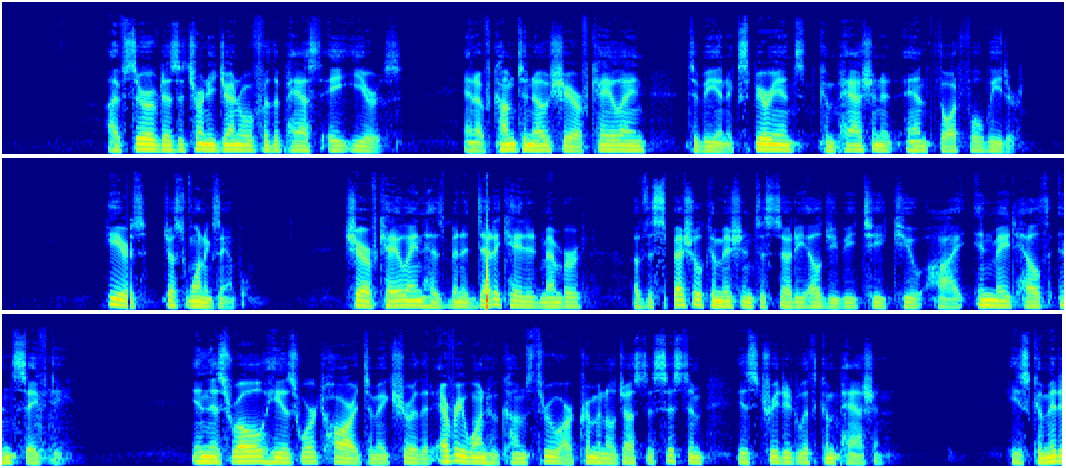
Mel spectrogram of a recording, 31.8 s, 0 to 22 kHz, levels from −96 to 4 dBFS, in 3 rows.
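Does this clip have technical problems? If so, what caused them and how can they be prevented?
Yes. The speech has two corrupt frame decoded faults. At 11.87–11.93 s a short burst of misplaced energy spans about two codec frames and peaks around -25 dBFS. At 15.46–15.49 s a sharper blip hits about one frame and is much louder, near -10 dBFS. In each case damaged bits reached the decoder, which played the frame anyway with wrong gains or codes. Adding checksums and concealing frames that fail them would prevent this.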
